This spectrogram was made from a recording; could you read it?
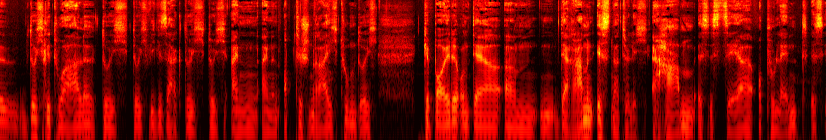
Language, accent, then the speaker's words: German; Northern Germany, Germany; Ich bin leidenschaftlich im Norden aufgewachsen mit Meer, mit Wind und Meer.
